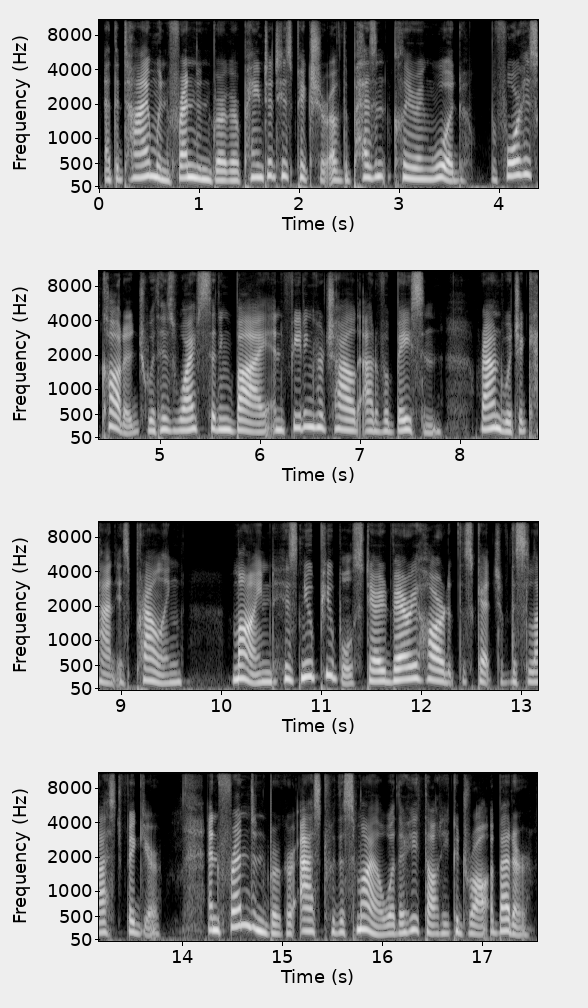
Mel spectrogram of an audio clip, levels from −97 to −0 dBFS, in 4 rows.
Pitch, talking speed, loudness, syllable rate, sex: 205 Hz, 215 wpm, -21 LUFS, 5.7 syllables/s, female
